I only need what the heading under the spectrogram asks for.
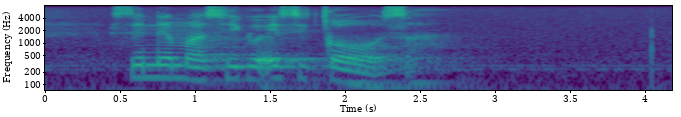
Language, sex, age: Swati, male, 18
